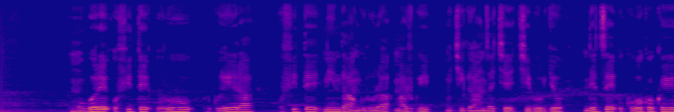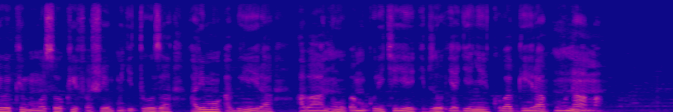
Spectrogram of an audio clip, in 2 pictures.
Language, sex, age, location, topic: Kinyarwanda, male, 18-24, Kigali, health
